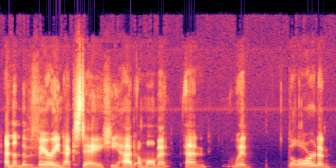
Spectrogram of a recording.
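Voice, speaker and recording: A middle-aged woman talks as a podcast guest in a smooth, resonant voice. She is chatty and upbeat and acts out the quotes in her stories. The sound is dry and close. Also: on the low side, fairly even intonation, measured pace, dry recording. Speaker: podcast guest, headshot photographer. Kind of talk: casual podcast conversation.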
